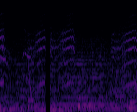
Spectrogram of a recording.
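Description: Honking, goose-like bird calls in the Zelda Wind Waker video game, several close overlapping cries with a brief cut-out partway through.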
